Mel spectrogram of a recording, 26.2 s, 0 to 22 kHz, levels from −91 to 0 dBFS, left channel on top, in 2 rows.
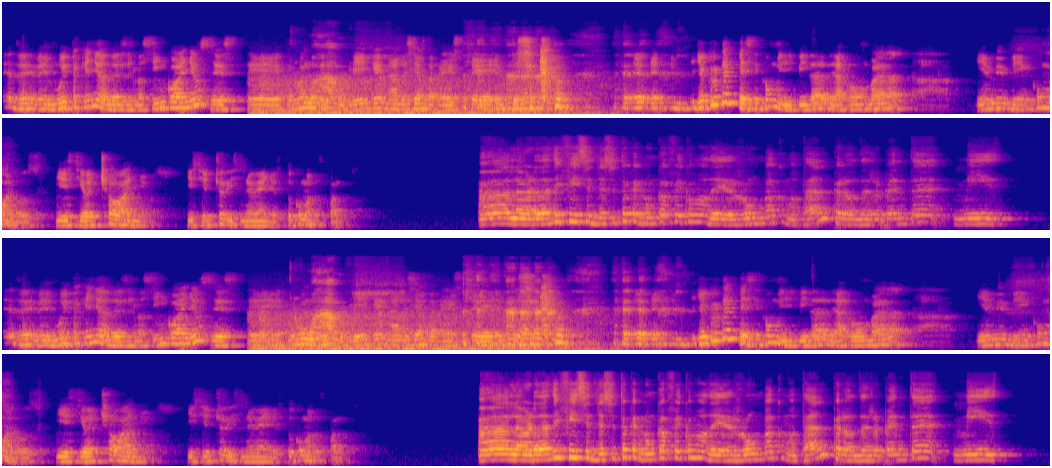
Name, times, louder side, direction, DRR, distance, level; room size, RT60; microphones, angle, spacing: voice 1, 0.0-7.1 7.9-11.8 12.2-13.4 13.8-14.9 15.4-17.3, left 1 dB, 70° left, 4 dB, 0.5 m, -25 dB
sound 1, 3.1-8.0, right 1 dB, 40° right, 0.6 m, -32 dB
voice 2, 3.6-4.8 5.7-7.3 7.6-8.3 13.1-13.2 19.0-25.5, right 4 dB, 85° right, 4 dB, 0.4 m, -25 dB
3.0 x 2.3 x 2.2 m, 0.72 s
head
